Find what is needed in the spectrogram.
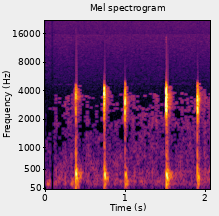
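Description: Stylus tapping and clicking on a tablet screen during handwriting: about six short, sharp clicks at an uneven pace.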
